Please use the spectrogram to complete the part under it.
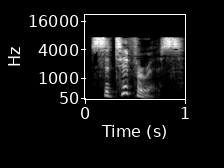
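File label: "setiferous", British English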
